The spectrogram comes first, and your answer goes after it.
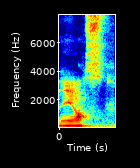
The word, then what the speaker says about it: Naos: is the my onyx naos qc i think as they pronounce it neos um smart gaming mouse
